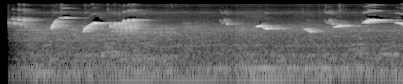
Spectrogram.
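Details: Tame, unringed captive Javan bush lark, a male ready for breeding and singing freely: sweet slurred whistles, dropping and rising in pitch, sung in short bursts with pauses between them.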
